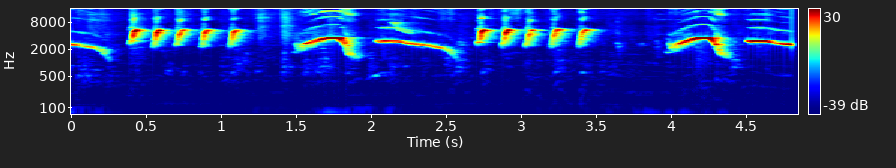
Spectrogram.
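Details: Asian pied starling singing actively: quick series of four to five sharp high notes alternating with long, loud, arched whistles that slide downward, over a soft low hum.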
